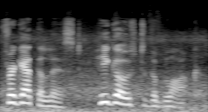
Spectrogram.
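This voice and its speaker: A woman's voice: sits low, sing-song, normal speed. An actress playing a stern, impatient female Imperial captain in a fantasy video game, curt and commanding. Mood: stern, dismissive. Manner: curt, commanding, barking orders. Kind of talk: video game character acting. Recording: noisy outdoor game scene ambience.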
